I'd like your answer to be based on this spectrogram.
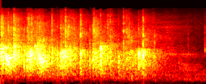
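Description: Church congregation clapping together in a dense, even burst of applause that tapers off over a couple of seconds.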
